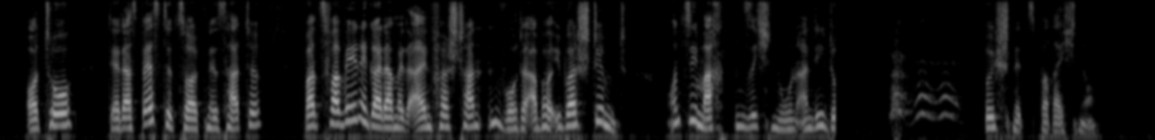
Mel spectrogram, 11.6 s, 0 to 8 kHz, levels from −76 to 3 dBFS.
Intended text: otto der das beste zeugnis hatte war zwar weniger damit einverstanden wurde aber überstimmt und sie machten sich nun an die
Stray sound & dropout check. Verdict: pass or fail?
fail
